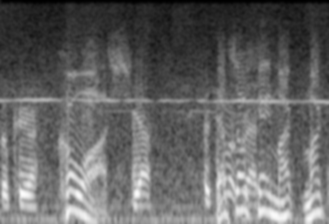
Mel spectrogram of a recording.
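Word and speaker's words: Coos: colossal county democrat it's c-o-o-s but uh we pronounce the co-ops up here co-ops yeah that's okay mark mark with uh mark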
